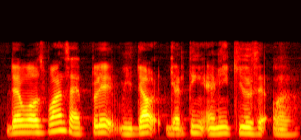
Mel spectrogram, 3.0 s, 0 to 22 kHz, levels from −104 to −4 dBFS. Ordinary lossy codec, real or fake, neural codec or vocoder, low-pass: none; fake; codec, 44.1 kHz, 7.8 kbps, Pupu-Codec; 7.2 kHz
